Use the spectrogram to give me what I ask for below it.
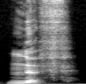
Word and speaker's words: neuf: Zero, neuf. Com um F no final.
